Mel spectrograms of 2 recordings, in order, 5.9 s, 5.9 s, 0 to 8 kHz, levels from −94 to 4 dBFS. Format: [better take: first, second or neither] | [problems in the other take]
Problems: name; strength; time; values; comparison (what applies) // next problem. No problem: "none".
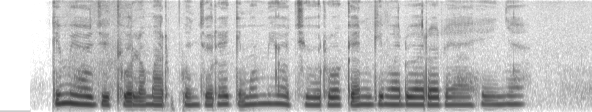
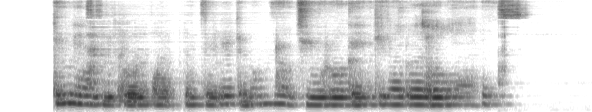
first | noise reduction (neural mask model DeepFilterNet 3)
